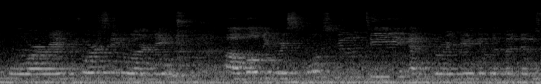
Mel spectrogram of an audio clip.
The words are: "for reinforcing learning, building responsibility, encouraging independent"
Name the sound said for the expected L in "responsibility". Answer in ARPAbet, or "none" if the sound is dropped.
N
